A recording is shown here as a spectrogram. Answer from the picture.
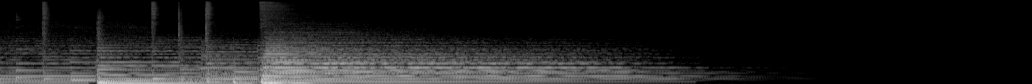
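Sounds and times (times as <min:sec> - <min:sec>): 
folk backing played on bassoon: 0:00.0 - 0:07.3.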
